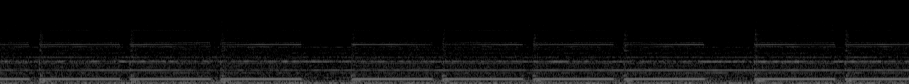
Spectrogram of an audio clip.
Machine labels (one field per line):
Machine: slide rail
